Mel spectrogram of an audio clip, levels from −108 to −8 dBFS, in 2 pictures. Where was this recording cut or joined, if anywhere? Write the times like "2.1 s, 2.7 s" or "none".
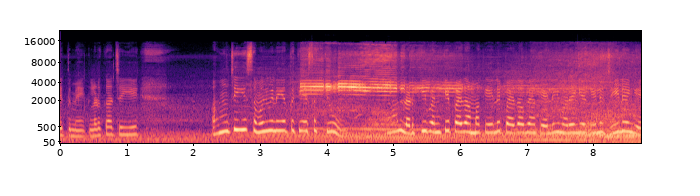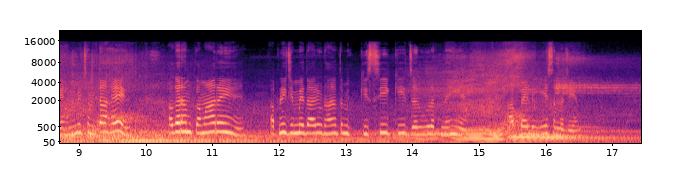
none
